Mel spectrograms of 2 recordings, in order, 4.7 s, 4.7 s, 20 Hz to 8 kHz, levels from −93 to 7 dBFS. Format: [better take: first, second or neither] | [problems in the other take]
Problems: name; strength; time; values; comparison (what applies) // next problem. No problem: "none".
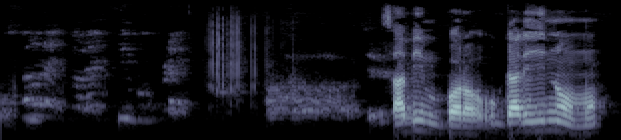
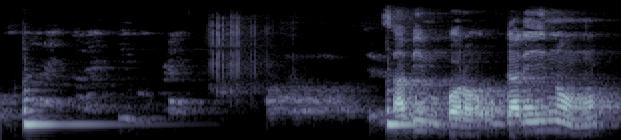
first | background sound (Bowed string instrument); 7 dB below the speech // room echo; dies away in 0.8 s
